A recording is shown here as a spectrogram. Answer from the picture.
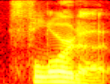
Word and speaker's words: Florida: It also has 3 syllables and the stress is on that first syllable. Florida. It's the Sunshine State. My parents live there now. Known for its beautiful beaches. Florida.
